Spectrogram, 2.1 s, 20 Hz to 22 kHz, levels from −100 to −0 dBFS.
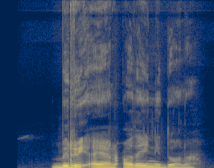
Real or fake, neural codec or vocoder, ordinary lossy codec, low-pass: real; none; none; none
